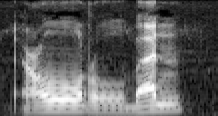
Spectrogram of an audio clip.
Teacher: Maka huruf ro juga dibaca tabkhim, dibaca tebal.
